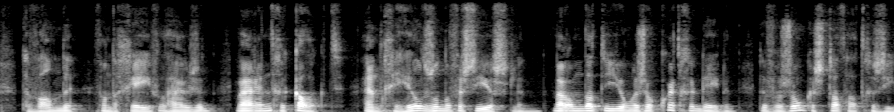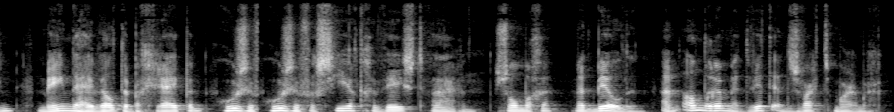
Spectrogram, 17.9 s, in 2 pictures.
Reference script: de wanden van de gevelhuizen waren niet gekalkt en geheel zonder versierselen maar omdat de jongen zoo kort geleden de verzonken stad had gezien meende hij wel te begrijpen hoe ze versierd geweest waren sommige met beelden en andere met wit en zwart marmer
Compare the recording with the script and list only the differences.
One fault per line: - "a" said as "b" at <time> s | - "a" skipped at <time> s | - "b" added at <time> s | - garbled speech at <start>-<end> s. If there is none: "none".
- "niet" skipped at 2.7 s
- "hoe ze" added at 11.6 s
